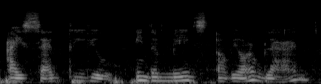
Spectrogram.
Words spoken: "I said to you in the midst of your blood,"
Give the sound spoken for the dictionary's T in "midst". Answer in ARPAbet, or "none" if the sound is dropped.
T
